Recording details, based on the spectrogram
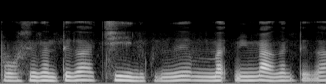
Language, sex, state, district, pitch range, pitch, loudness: Wancho, female, Arunachal Pradesh, Longding, 170-190 Hz, 180 Hz, -16 LUFS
